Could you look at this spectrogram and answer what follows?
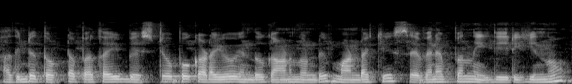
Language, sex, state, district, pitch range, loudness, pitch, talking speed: Malayalam, male, Kerala, Kollam, 110-125 Hz, -18 LUFS, 115 Hz, 115 wpm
